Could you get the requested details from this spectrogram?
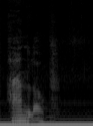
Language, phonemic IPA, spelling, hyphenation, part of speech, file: Dutch, /ˈaːn.loːp/, aanloop, aan‧loop, noun, Nl-aanloop.ogg
- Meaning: 1. run-up (approach run) 2. run-up (period of time before an event) 3. an element, usually an interjection or subordinate clause, preceding the main clause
